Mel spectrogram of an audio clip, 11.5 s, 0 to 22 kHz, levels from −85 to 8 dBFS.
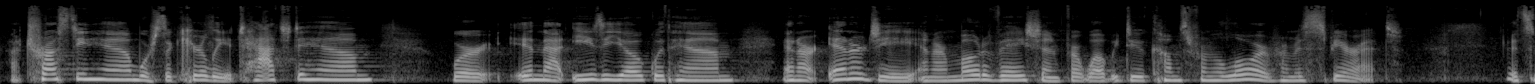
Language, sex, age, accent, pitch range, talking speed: English, female, 50-69, American, 175-215 Hz, 170 wpm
